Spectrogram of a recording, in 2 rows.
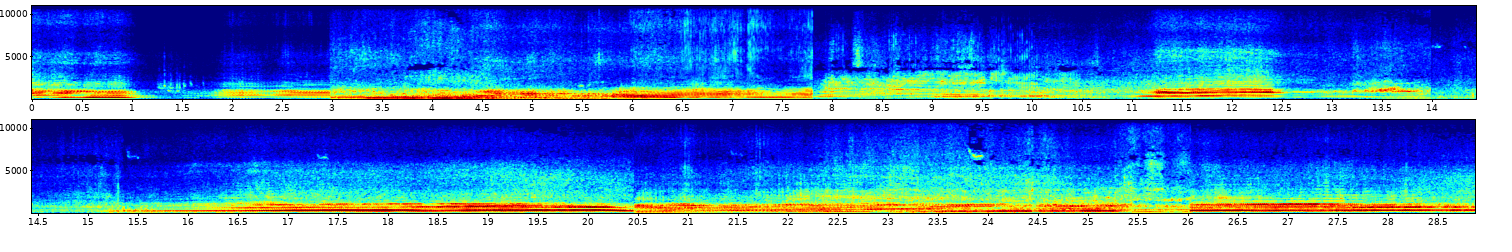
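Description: Ford Mustang GT's 5.0-litre V8 being driven hard: the engine note climbs steadily under full throttle and drops at gear changes, with falling-pitch slow-downs and a pass-by, in several short cut-together clips.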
